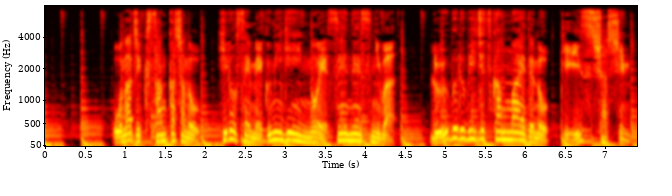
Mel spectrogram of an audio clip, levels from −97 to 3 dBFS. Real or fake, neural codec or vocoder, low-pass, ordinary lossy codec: real; none; 7.2 kHz; none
